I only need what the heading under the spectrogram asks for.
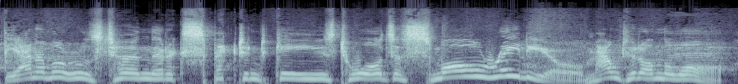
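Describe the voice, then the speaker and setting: An actor playing a whimsical, wistful storyteller narrating a radio fable theatrically, with deliberate dramatic pauses. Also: male voice, high-pitched, sing-song, a little hiss or hum. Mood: wistful, expectant. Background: prominent music.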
